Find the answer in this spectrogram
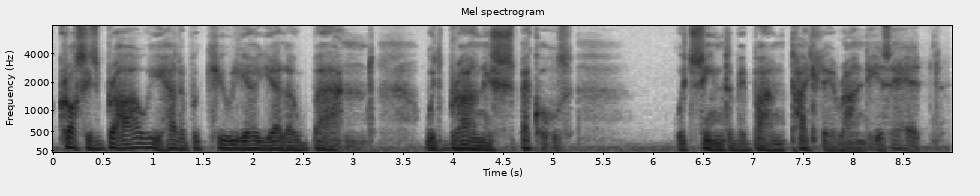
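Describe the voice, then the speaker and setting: In a grave, horrified mood, an actor voices an earnest Victorian British gentleman narrating a radio drama as a loyal companion. His husky voice is low-pitched and measured, suspenseful and literary, with a little hiss or hum in the recording.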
